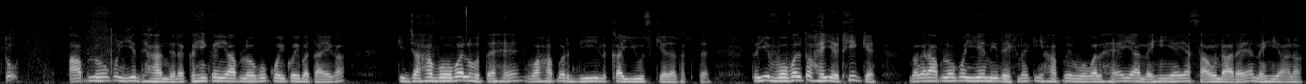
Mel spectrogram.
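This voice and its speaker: In an English grammar lesson, a man with a Hindi accent explains each step, repeats key words, and frequently checks in using "ठीक है". He speaks a little fast in a slightly high voice with fairly even intonation, captured as a dry, phone-quality recording.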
